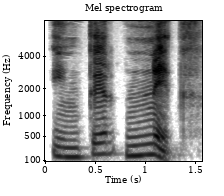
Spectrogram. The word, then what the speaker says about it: Internet: ¿Dónde está la mayor fuerza de voz? Internet. En la net.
